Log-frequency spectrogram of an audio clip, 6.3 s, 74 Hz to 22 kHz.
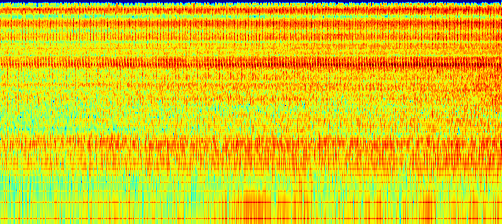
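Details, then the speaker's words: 2015 Volvo XC60, in for a battery problem, timing belt showing dry-rot cracks at 60,000 miles, just started: steady, even idle with smooth regular beat, no knocks or rattles; settles evenly and sounds healthy. "See if she'll start up. Whew, fire right up. She sounds good."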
